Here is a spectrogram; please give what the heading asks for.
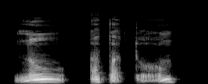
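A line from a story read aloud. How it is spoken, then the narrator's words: Sad, gloomy tone. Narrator (Russian): заданный Спартаком печальным и мрачным тоном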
